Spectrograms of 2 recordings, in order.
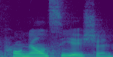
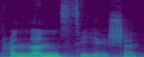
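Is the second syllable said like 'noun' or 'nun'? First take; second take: noun; nun. First: The second syllable sounds like 'noun'. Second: The second syllable sounds like 'nun'. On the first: The speaker calls it wrong. "a lot of you are saying pronunciation" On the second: The speaker calls it right. "but it's pronunciation"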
